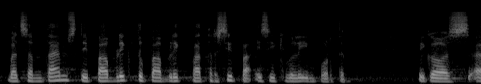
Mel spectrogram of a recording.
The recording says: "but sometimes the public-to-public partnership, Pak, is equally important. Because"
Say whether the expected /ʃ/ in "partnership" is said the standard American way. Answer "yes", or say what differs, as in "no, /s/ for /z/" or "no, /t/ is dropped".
no, /s/ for /ʃ/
